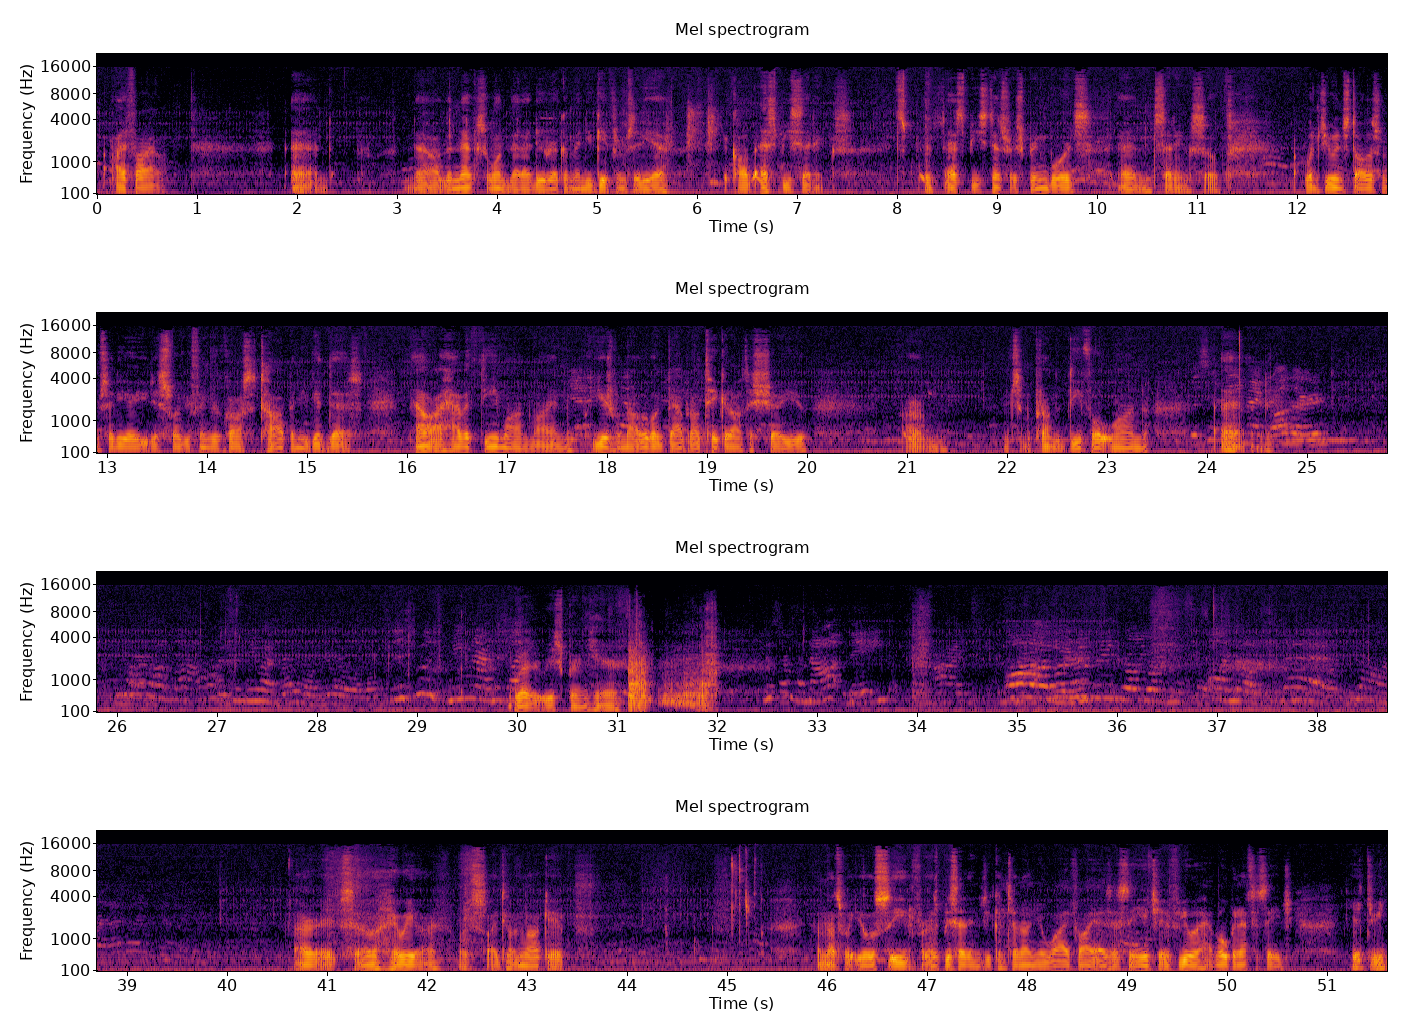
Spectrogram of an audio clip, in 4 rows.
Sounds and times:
Inside, small room: 0.0s - 51.6s.

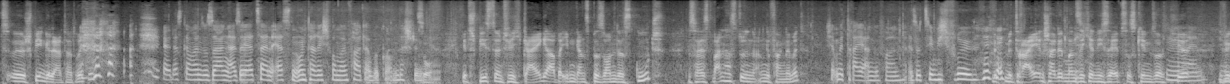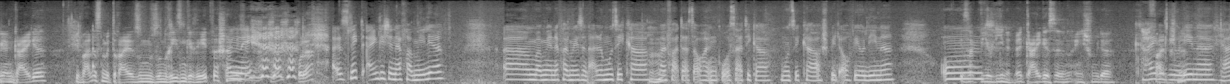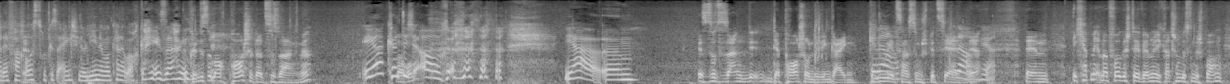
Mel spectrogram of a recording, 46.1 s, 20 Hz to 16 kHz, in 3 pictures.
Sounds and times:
Speech: 11.8s - 20.9s, 21.7s - 26.2s, 27.2s - 34.6s, 35.3s - 36.4s, 39.5s - 46.0s.

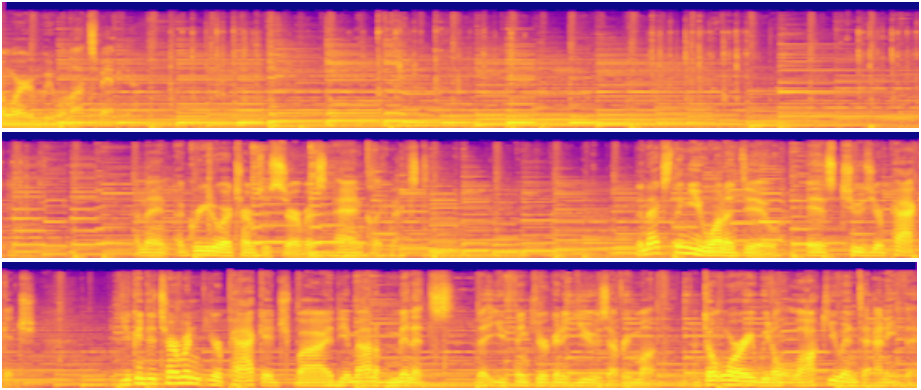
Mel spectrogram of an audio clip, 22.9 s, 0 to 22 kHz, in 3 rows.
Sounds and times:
Speech: 0.0s - 1.0s, 8.8s - 11.2s, 12.9s - 15.6s, 16.2s - 22.9s
Music: 0.0s - 22.9s.

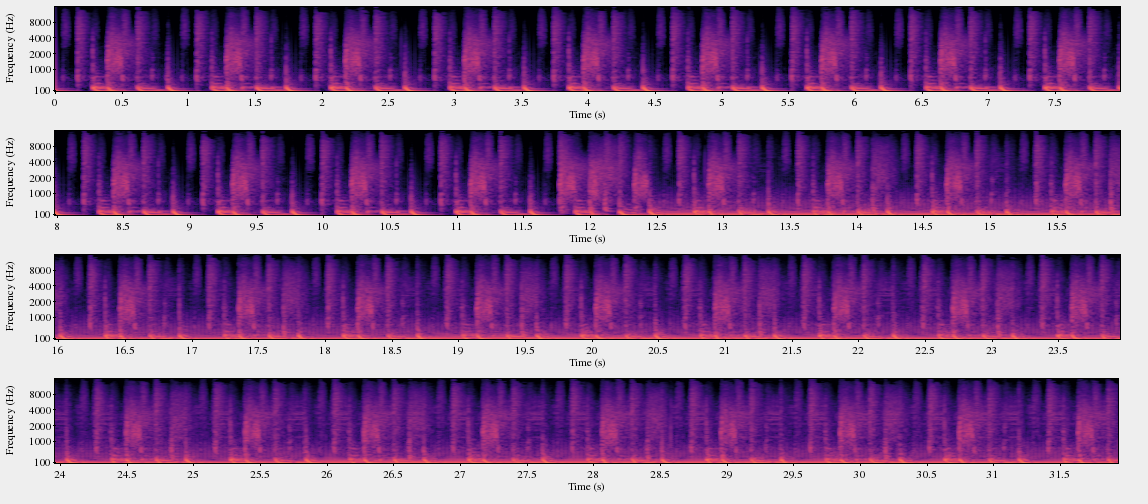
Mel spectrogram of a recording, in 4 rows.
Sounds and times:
Techno: 0.0s - 31.9s.

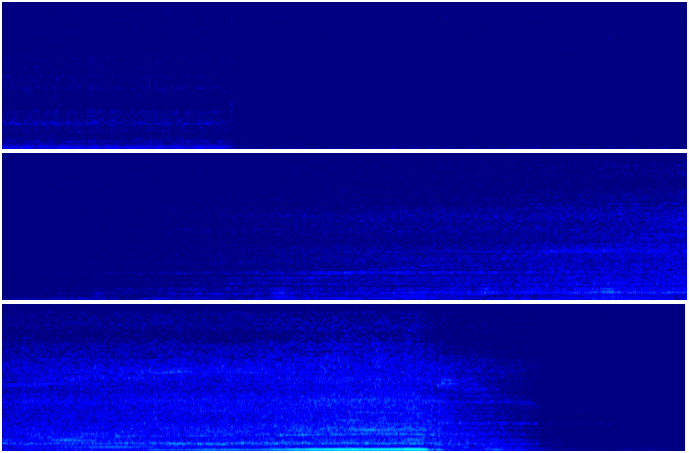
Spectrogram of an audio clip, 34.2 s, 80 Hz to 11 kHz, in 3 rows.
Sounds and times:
Vehicle: 0.0s - 34.2s
Accelerating, revving, vroom: 11.9s - 31.8s.

